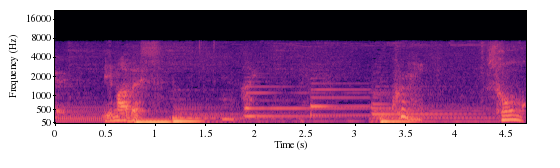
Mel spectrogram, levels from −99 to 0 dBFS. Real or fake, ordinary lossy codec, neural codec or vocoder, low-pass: real; none; none; 7.2 kHz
